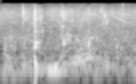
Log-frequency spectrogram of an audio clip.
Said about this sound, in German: Hörst du das? Ja. Na, das war Platschen.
